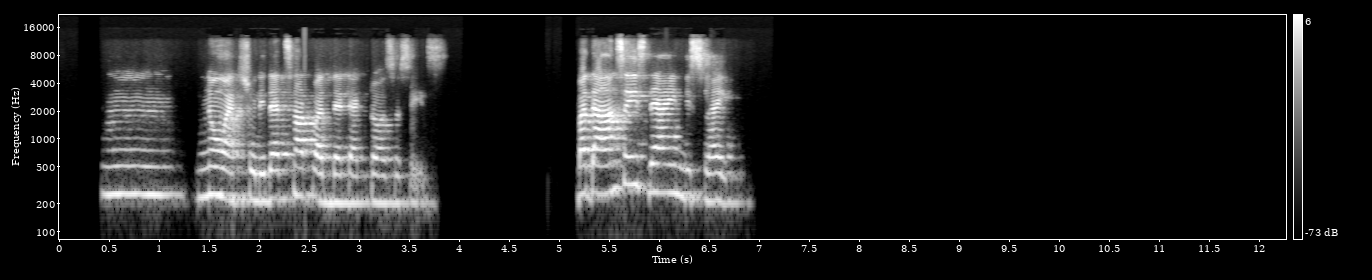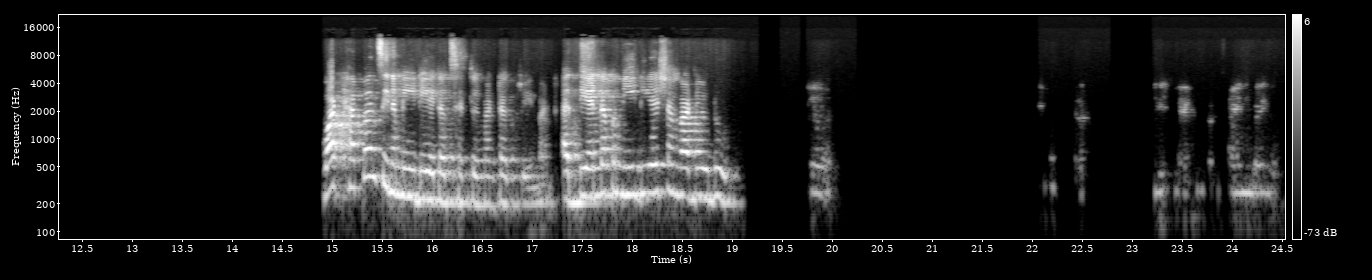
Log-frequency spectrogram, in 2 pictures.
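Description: A young woman speaks calmly through an online call, with pauses.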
